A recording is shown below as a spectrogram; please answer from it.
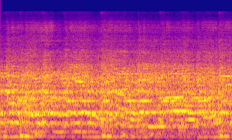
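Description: Qawwali music: a hand drum keeps a steady beat under sustained harmonium-like tones and singing voices.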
